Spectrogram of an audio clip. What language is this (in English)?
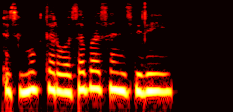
Pashto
